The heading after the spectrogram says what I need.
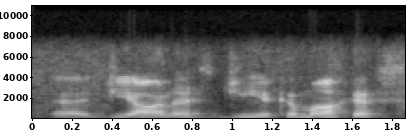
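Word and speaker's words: Giannis Giakoumakis: You'll have to pronounce it for us, bud. Sorry, Giannis Giacomakis. Giacomakis.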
